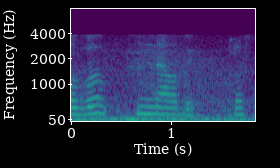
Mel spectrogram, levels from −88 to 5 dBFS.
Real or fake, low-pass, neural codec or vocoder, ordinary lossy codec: fake; 7.2 kHz; vocoder, 44.1 kHz, 128 mel bands every 256 samples, BigVGAN v2; AAC, 16 kbps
